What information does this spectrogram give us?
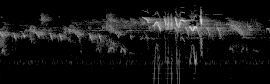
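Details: Indian robin song: soft, faint chattering notes lead into a louder, rapid phrase of twisting whistled notes near the middle, which then fades to quiet ticks.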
